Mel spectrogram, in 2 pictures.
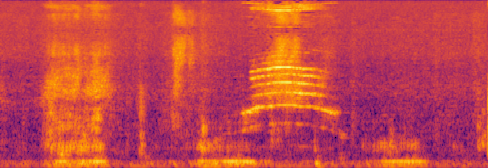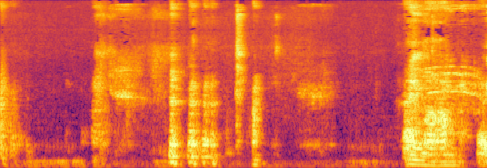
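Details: Kittens of a surrendered mother cat at evening dinnertime indoors; one clear harmonic meow early on, then faint mews amid a woman talking to the cat and loud handling noise at the end.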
